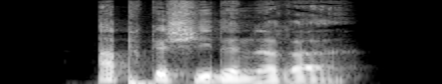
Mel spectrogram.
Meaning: inflection of abgeschieden: 1. strong/mixed nominative/accusative feminine singular comparative degree 2. strong nominative/accusative plural comparative degree
- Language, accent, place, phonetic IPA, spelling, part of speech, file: German, Germany, Berlin, [ˈapɡəˌʃiːdənəʁə], abgeschiedenere, adjective, De-abgeschiedenere.ogg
